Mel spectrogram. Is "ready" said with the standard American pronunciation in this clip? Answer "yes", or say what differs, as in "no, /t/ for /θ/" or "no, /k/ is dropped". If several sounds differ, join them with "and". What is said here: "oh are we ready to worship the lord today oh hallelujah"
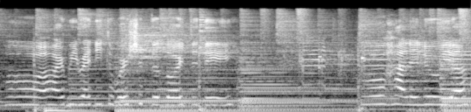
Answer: yes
